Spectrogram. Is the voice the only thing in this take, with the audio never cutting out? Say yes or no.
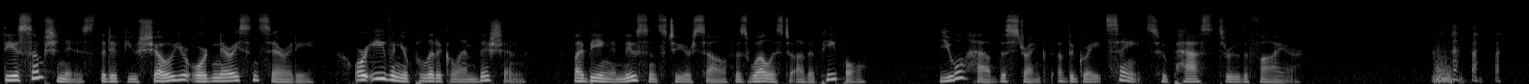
no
